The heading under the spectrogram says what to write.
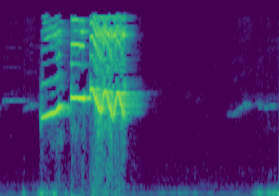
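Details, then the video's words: Male orange-headed thrush from Indonesia answering spontaneously in open ngeplong song, used as a lure to spur other birds to sing: one loud whistled phrase, a rising slur then a rapid warbled tumble, followed by silence. "ANIS MERAH JANTAN SPONTAN ikut NYAUT NGEPLONG ¦ PANCINGAN AM ¦ TERAPI MACET"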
